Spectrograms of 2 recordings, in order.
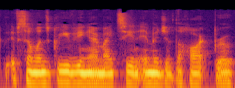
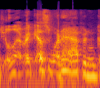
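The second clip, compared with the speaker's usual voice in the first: excited retelling; 11 semitones higher, faster than usual. Retold or imitated. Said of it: "I said".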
